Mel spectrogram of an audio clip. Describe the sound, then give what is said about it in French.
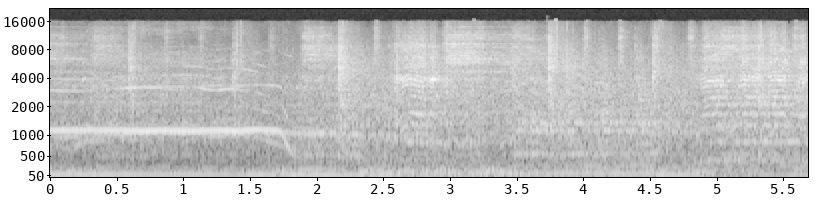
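Crowd whooping and cheering at a reception for Sidiki Diabaté, a kora player and pop star, with loud sustained shouts and high calls over a steady low hum. “This is the reception for 25-year-old Sidiki Diabaté, son of kora maestro Toumani Diabaté.”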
